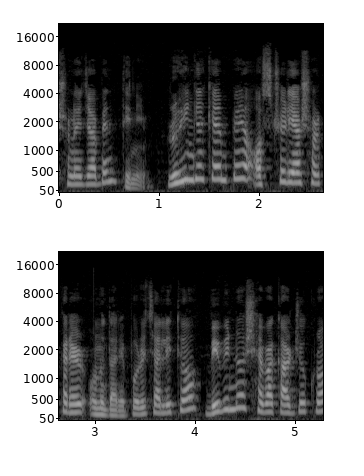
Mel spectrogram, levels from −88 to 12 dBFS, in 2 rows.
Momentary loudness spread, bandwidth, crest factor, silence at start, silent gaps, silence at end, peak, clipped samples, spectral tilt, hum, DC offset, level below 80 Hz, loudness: 5 LU; 14.5 kHz; 18 dB; 0 s; none; 0 s; -14 dBFS; under 0.1%; -5 dB/octave; none; under 0.1%; -72 dBFS; -32 LUFS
